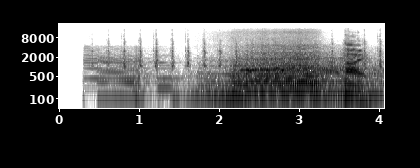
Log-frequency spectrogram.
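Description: Intro theme: a clock-like ticking, about four ticks a second, over sustained music tones, then a rising swell that climbs in pitch and loudness for about a second and a half. A man's voice says 'Hi' near the end.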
